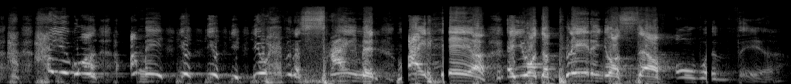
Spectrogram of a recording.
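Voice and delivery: very high, strained preacher's cry; crying-out preaching. Real, not acted. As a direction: cry out the charge to them. Preacher cries out.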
